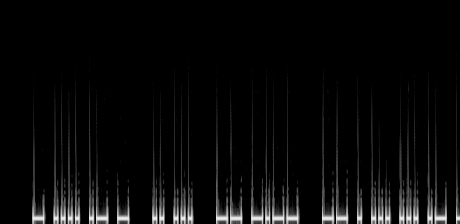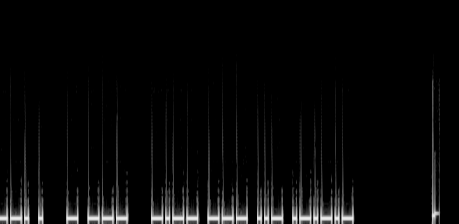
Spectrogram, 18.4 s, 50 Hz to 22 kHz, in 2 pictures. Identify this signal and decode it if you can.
Morse code, heard as a keyed tone, about 17 wpm, 700 Hz. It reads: THAT IS MY MESSAGE TO YOU.
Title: Sentences from Top 1100 Words 17wpm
